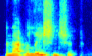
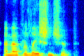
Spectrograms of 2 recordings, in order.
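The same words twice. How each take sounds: The two takes are said the same way.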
